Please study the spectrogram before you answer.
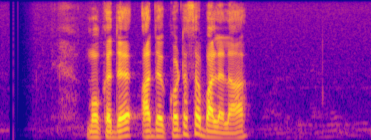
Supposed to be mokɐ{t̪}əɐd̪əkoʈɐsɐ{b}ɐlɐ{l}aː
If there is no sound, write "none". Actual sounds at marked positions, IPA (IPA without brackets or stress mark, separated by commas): d̪, b, l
